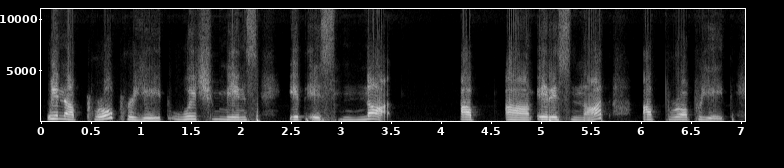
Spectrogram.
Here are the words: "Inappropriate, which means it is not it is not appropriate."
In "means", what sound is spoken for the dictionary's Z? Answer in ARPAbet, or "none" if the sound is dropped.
S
